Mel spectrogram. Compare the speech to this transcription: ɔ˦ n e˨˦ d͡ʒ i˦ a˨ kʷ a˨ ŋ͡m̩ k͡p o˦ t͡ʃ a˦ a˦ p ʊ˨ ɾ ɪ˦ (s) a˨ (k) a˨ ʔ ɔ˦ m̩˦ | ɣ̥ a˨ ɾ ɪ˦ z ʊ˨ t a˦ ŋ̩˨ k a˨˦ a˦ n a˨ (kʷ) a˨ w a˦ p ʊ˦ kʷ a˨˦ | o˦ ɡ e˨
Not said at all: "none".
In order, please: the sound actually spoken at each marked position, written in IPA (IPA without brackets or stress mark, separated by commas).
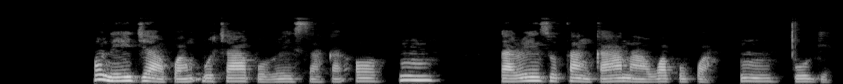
s, k, none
